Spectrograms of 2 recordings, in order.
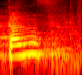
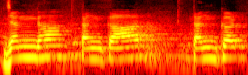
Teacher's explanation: अनुस्वार में हमारी सांस जो बाहर आएगी हवा जो बाहर आएगी कहां से आएगी नजल नाक से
